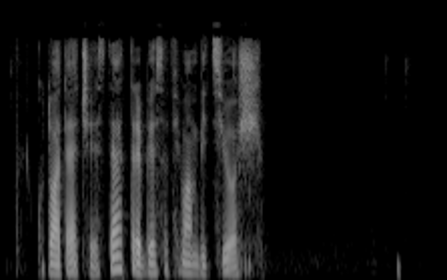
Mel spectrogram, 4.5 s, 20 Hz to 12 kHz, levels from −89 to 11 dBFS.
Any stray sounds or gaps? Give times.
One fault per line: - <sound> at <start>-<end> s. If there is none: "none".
none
